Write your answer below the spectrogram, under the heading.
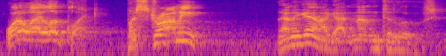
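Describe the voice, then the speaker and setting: Sly goblin thief, gravelly creak, sarcastic, swooping intonation, video game acting. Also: male voice, mid-range voice, huge pitch swings, moderate pace, pushed and bright, slight background noise, exaggerated voice. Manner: sarcastic, wry, muttering to himself.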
